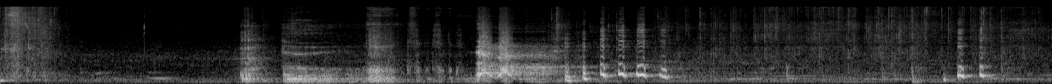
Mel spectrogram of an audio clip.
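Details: A female pet Labrador named Lolo begs for biscuits and cookies after hearing them being taken out. She gives short, whiny yelping barks in clustered bursts, with quiet indoor pauses between them and faint human sounds.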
